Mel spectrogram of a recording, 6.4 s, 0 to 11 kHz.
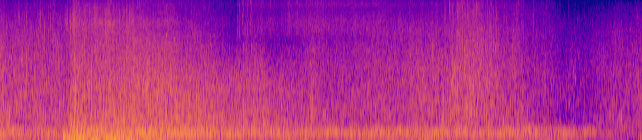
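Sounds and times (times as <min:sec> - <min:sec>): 
ship destruct: 0:00.0 - 0:06.3.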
